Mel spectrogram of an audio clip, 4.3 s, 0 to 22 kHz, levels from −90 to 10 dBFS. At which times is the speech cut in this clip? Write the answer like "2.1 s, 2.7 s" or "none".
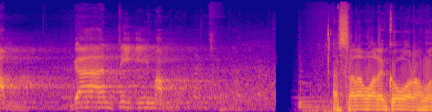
2.8 s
